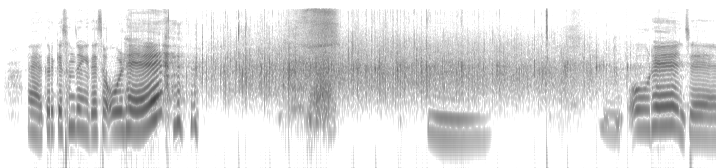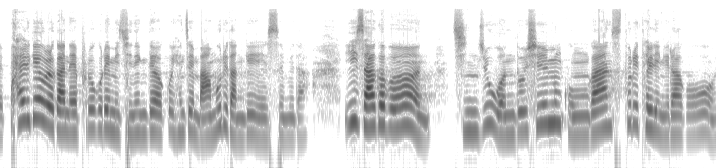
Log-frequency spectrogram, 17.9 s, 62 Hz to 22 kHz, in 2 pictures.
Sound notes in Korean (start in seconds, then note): 2.0 박수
